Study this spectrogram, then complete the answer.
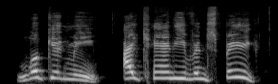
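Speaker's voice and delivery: high-pitched, shouted ranting yell. Mocking an aging coot by acting out what he should say: retelling a yell. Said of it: "I'm yelling now".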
